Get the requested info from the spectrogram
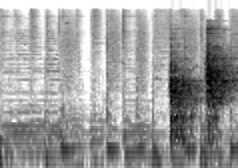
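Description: Background music with steady sustained notes changing in a regular pulse; near the end a short, loud rush of noise cuts across it.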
